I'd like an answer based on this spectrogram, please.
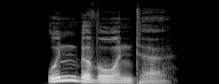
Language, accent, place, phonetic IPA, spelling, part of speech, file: German, Germany, Berlin, [ˈʊnbəˌvoːntə], unbewohnte, adjective, De-unbewohnte.ogg
- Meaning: inflection of unbewohnt: 1. strong/mixed nominative/accusative feminine singular 2. strong nominative/accusative plural 3. weak nominative all-gender singular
